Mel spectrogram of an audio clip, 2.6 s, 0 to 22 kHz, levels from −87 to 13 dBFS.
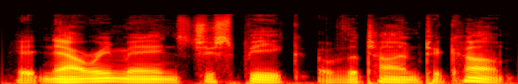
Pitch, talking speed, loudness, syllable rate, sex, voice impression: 85 Hz, 230 wpm, -19 LUFS, 4.6 syllables/s, male, very masculine, very adult-like, middle-aged, very thick, slightly tensed, weak, slightly dark, soft, slightly muffled, fluent, very cool, intellectual, slightly refreshing, very sincere, very calm, very mature, very friendly, reassuring, slightly unique, slightly elegant, slightly wild, kind, slightly modest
